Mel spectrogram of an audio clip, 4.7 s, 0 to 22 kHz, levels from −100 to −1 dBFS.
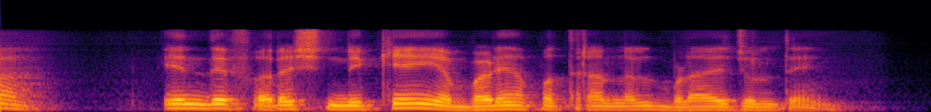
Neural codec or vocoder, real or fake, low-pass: codec, 16 kHz, about 1 kbps, DyCAST, with the encoder's durations; fake; 7.2 kHz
